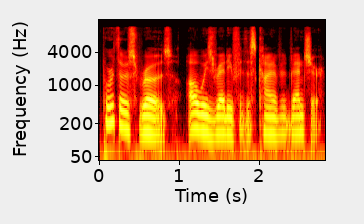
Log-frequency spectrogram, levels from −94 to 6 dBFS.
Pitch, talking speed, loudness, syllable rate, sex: 140 Hz, 190 wpm, -17 LUFS, 5.8 syllables/s, male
